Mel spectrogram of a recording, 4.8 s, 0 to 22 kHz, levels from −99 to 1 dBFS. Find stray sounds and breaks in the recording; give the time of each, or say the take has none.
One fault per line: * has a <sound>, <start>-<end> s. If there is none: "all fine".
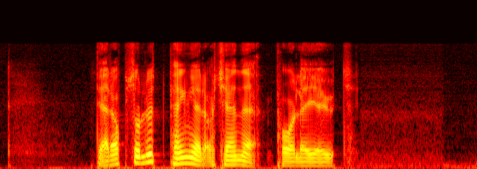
all fine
